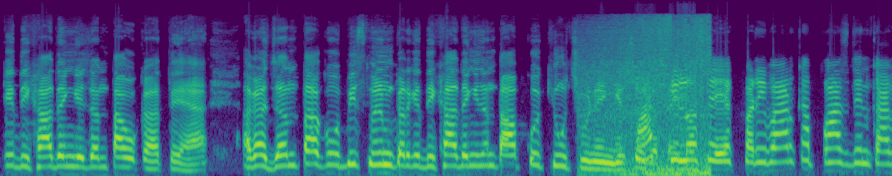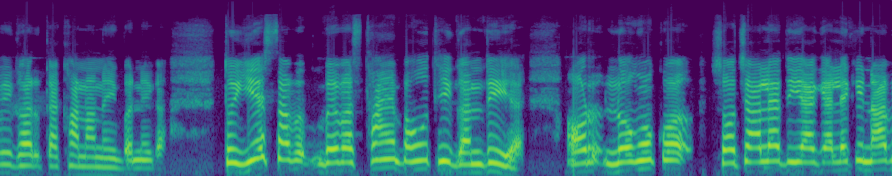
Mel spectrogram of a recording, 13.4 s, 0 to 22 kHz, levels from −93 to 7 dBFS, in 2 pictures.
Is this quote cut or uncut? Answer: cut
